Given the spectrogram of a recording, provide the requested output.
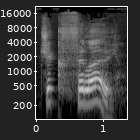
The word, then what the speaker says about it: Chick-fil-A: In that state of ignorance, I mispronounced the name as Chick-fil-A. Short A. A mighty host of listeners emailed in to tell me that it's pronounced Chick-fil-A. As in, fillet.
